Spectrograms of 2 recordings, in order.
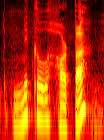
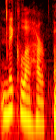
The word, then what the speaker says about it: nyckelharpa: And you pronounce it nickel harpa. – Nickel harpa. – Oh, like a dime, nickel, quarter.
